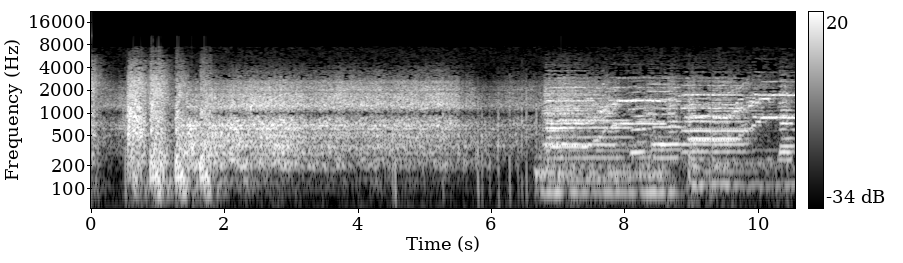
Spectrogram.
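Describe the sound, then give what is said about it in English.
A car blows up as cordite powder in a Buick's trunk and gasoline ignite. A few sharp, loud bursts give way to a long roaring rumble, then music takes over. “The car went up in a blast of powder and gasoline”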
